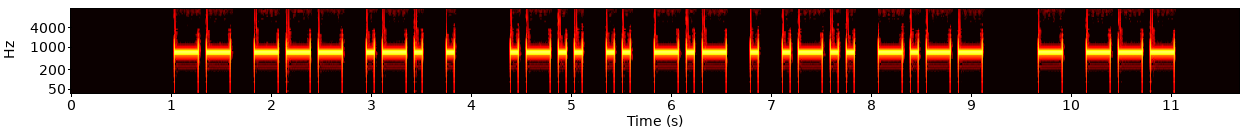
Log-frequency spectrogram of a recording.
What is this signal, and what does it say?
Morse code, heard as a keyed tone, about 15 wpm, 700 Hz. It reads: MORE LIKELY TO
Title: Sets of 3 Words 15wpm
